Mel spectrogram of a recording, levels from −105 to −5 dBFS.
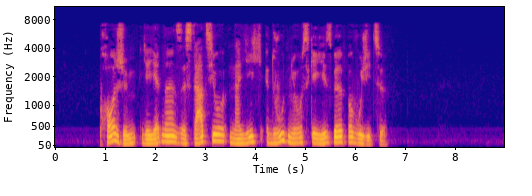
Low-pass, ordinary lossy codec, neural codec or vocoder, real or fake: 7.2 kHz; AAC, 64 kbps; none; real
